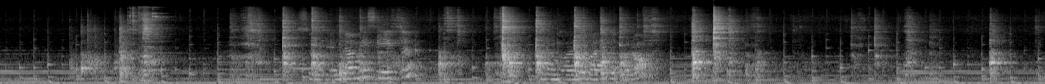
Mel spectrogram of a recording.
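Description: A metal spoon stirring and scraping thick tomato-onion masala around a nonstick kadai, with repeated clinks and scrapes against the pan.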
